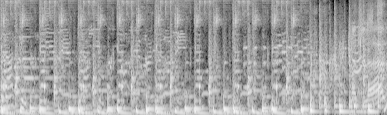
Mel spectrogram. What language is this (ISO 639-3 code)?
hin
